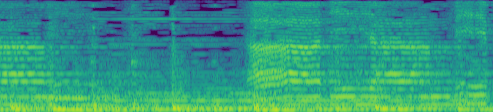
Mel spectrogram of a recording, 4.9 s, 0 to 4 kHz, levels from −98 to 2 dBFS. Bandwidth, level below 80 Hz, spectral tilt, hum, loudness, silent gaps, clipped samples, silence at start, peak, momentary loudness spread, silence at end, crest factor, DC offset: 4 kHz; -18 dBFS; -11 dB/octave; none; -16 LUFS; none; under 0.1%; 0 s; -2 dBFS; 6 LU; 0 s; 14 dB; under 0.1%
